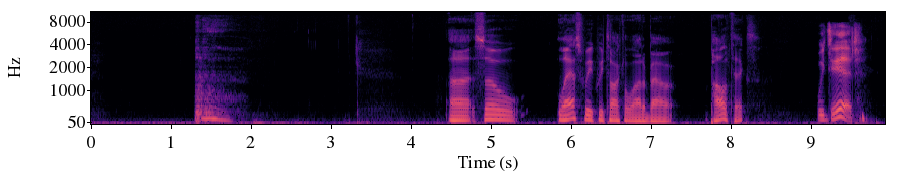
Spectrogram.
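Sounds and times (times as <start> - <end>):
short gravelly throat clearing: 1.3 - 2.0
speech: 4.5 - 8.4, 9.1 - 9.9.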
